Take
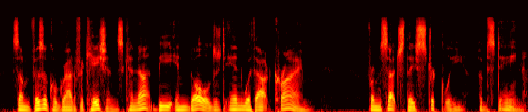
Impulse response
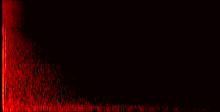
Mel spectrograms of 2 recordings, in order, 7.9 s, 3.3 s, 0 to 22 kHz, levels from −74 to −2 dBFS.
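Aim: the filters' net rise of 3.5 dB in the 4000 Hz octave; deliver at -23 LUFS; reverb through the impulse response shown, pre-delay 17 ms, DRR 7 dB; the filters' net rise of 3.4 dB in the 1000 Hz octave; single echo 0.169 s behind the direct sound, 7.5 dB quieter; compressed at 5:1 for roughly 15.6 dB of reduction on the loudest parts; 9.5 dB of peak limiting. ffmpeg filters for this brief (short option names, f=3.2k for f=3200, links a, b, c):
-filter_complex "[0:a]equalizer=f=1k:t=o:g=4.5,equalizer=f=4k:t=o:g=4,acompressor=threshold=-36dB:ratio=5,alimiter=level_in=5dB:limit=-24dB:level=0:latency=1,volume=-5dB,aecho=1:1:169:0.422,asplit=2[a][b];[1:a]atrim=start_sample=2205,adelay=17[c];[b][c]afir=irnorm=-1:irlink=0,volume=-21dB[d];[a][d]amix=inputs=2:normalize=0,volume=16dB"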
